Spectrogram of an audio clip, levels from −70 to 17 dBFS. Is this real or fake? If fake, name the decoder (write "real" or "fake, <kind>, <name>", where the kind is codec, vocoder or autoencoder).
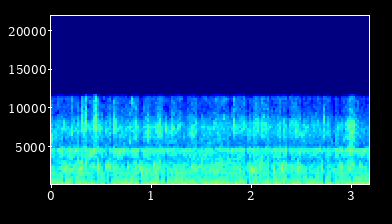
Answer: real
